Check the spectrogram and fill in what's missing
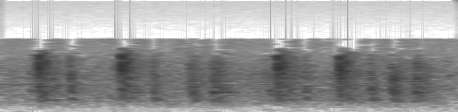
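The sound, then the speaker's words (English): Typewriter keys are struck clumsily in uneven bursts, a few clacks bunched together, then a pause, then more hesitant clattering. Moderately loud, with no voices. “Ah, why did I never learn to work a typewriter?”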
